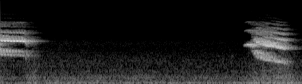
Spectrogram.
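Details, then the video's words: Two harsh parrot squawks roughly two seconds apart, the second a buzzy, slightly falling screech; little else is heard. "#parrot🦜🦜🥰 #calling sound"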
